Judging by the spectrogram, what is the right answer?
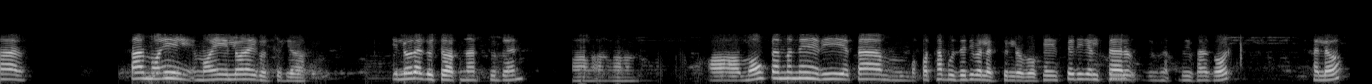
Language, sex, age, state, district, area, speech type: Assamese, female, 45-60, Assam, Barpeta, rural, conversation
